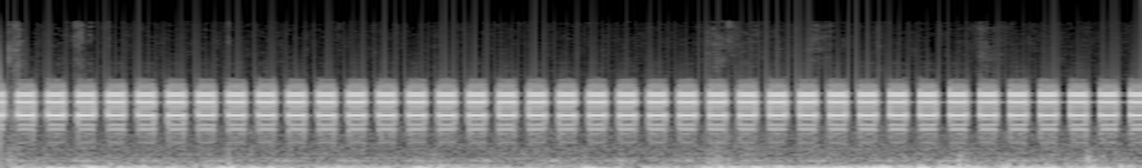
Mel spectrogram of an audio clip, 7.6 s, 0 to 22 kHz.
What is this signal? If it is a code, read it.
Telephone call progress tone, heard as a telephone network's tone, about 1400, 2050, 2450, 2600 Hz, with noise. Off-hook warning tone.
